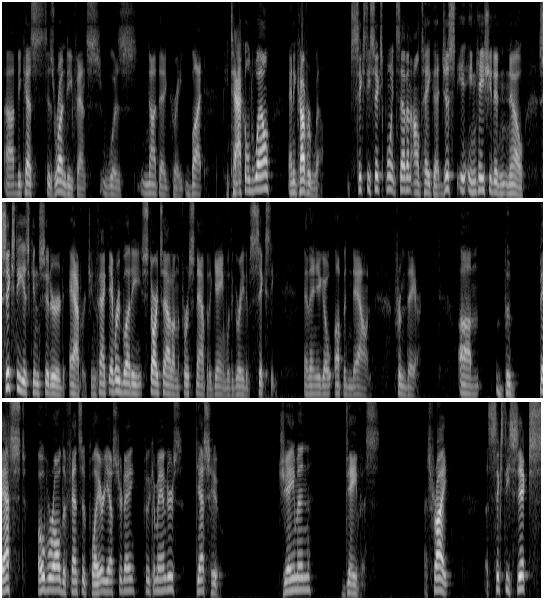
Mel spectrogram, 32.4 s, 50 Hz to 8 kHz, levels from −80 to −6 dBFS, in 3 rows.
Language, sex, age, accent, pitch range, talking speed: English, male, 40-59, American, 125-180 Hz, 140 wpm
